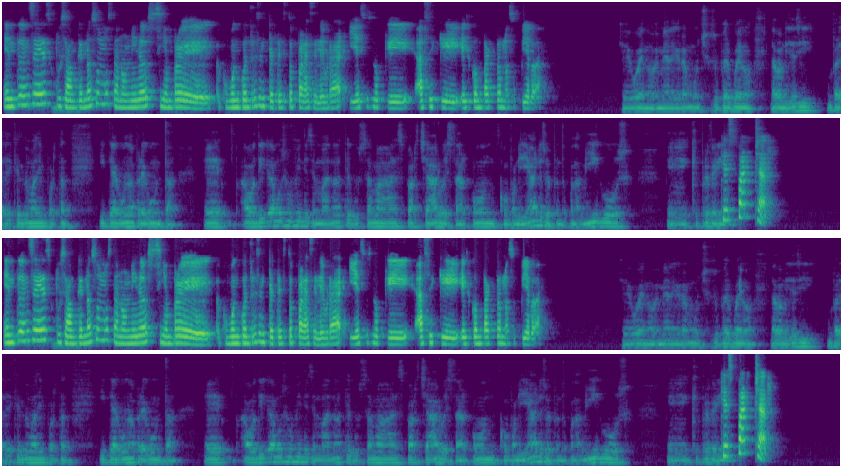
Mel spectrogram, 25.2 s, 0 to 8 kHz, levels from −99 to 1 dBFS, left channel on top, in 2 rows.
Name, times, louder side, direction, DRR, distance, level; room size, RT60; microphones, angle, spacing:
voice 1, 0.0-8.1 23.4-24.1, right 4 dB, 60° right, 0.6 m, -26 dB
voice 2, 0.7-1.1 9.3-15.2 15.6-22.0 22.6-23.5, left 1 dB, 70° left, 1.4 m, -42 dB
13.0 x 7.1 x 3.3 m
head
